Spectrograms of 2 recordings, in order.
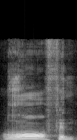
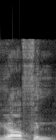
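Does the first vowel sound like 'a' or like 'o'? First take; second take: o; a. First: The first vowel sounds like a rounded 'o'. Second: The first vowel sounds like an open 'a'. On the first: The speaker calls it right. "আসলে উচ্চারণটা হবে সঠিক গফেল" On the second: The speaker calls it wrong. "আমরা অনেকে বলি থেকে গাফেল"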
